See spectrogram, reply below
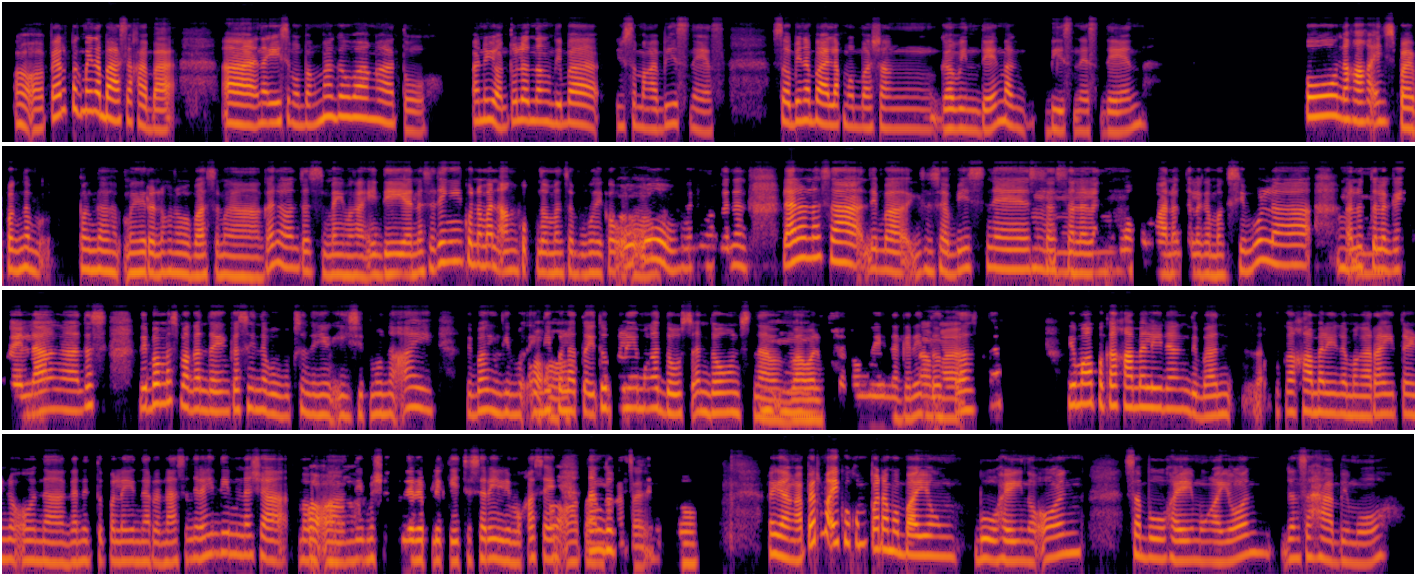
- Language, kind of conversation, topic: Filipino, podcast, Paano nakatulong ang hilig mo sa pag-aalaga ng kalusugang pangkaisipan at sa pagpapagaan ng stress mo?
- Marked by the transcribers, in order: other background noise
